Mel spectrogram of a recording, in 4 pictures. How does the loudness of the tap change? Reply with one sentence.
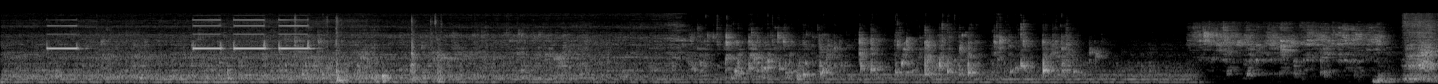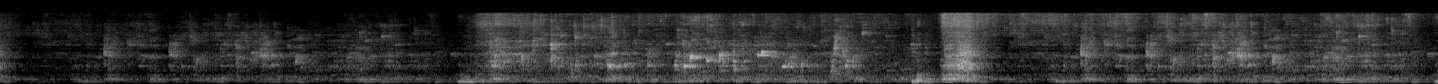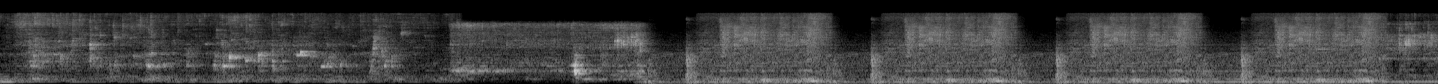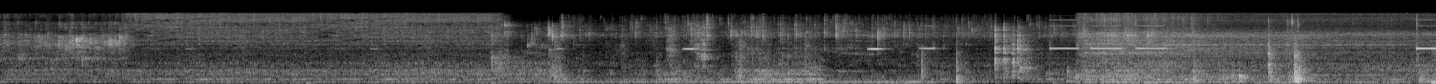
The loudness of the tap goes up.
